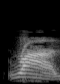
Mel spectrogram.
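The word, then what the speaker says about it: Ralz: to it, and the rapper, how do you pronounce his name, Robert? Reives, R-A-L-Z. Reives.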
